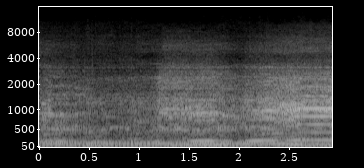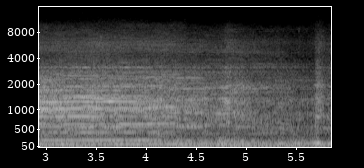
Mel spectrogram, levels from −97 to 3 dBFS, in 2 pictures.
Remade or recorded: remade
